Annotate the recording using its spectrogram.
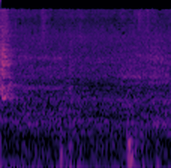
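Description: Low rumble and handling noise from a handheld camera carried through an empty room with a linoleum floor, with one soft thump near the end.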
